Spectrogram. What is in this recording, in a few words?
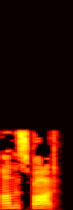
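"on the spot", English, British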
